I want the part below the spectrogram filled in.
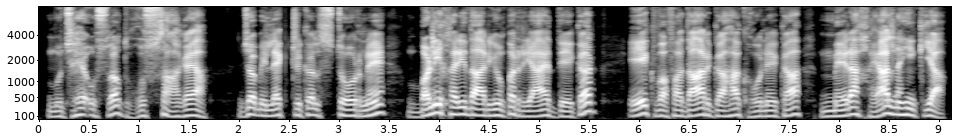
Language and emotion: Urdu, angry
